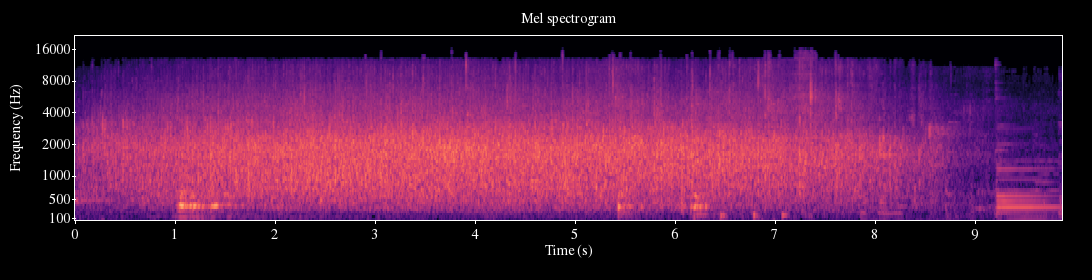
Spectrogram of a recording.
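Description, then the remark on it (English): A large audience claps steadily and loudly for several seconds to welcome a singer coming out to sing, a dense wash of applause that fades near the end as a voice and harmonic tones begin. “So, this is …. Welcome him.”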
